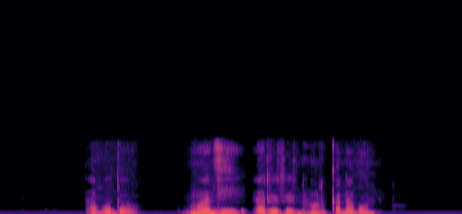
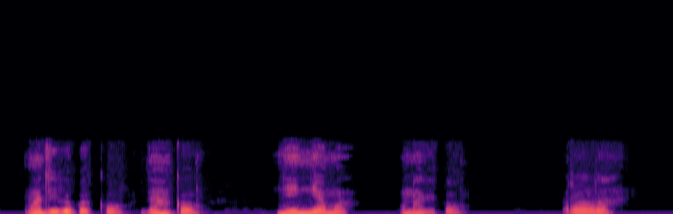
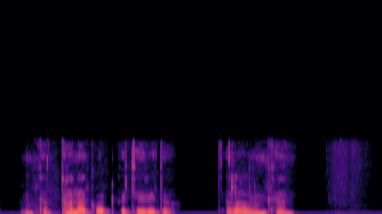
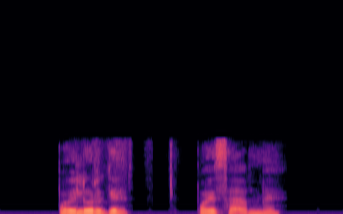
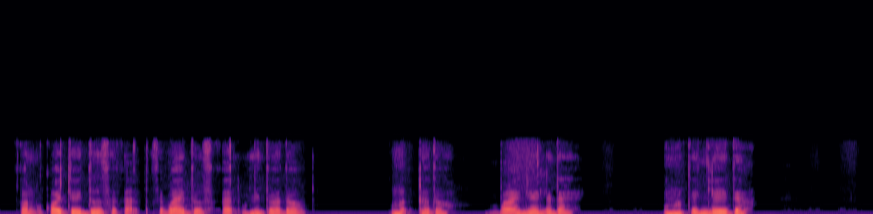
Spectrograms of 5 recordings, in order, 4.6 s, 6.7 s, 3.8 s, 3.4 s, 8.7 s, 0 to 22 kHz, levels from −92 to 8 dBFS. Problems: none marked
